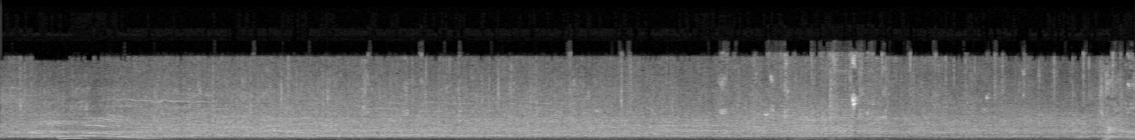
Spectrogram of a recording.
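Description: A college basketball arena crowd roars after a Western Kentucky Hilltoppers slam dunk against Saint Mary's, a loud, sustained wash of cheering with court thumps and a commentator's voice over the top.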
